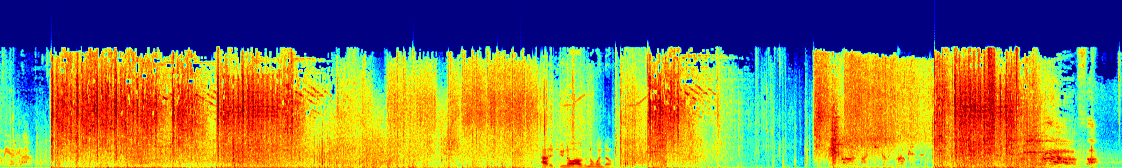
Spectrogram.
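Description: Gunshots rattle in rapid bursts.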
